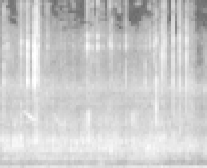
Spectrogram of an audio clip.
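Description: Wind rumbling on the microphone, with a faint steady hiss of outdoor air.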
